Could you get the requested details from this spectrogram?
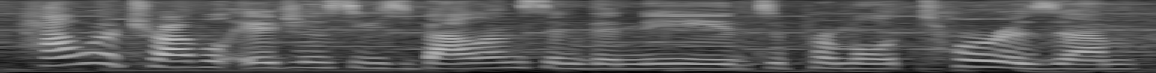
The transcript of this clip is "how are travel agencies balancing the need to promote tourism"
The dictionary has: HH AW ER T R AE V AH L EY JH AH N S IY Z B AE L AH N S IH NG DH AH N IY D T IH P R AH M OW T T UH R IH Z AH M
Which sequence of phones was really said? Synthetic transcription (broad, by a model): HH AW ER T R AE V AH L EY JH AH N S IY Z B AE L AH N S IH NG DH AH N IY D T IH P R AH M OW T T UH R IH Z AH M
